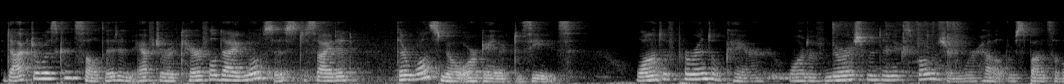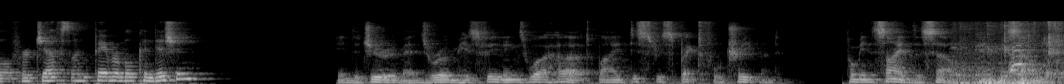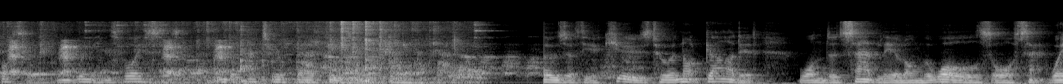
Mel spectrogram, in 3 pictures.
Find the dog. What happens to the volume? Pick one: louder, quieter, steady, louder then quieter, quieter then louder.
quieter.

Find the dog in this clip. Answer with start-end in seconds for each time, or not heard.
20.1-27.9.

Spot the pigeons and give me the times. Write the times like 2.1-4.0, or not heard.
1.6-9.6, 20.1-26.1.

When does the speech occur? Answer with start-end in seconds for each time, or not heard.
0.0-12.6, 14.0-18.4, 19.1-25.6, 26.7-31.8.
